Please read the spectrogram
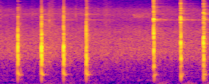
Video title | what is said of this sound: Rivew Parang Belukar. Parang Yang Cocok Untuk Kegiatan Bushcraft dan Survival. Made In Indonesia | kalian dengar sendiri suaranya, udah bunyi ting ting ting ting gitu ya sama pisaunya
